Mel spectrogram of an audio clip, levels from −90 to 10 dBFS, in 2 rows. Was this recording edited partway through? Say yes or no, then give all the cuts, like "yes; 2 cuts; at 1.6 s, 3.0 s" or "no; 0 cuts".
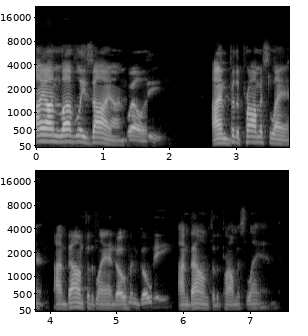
yes; 8 cuts; at 1.3 s, 1.6 s, 2.9 s, 4.0 s, 4.7 s, 5.2 s, 5.5 s, 5.9 s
